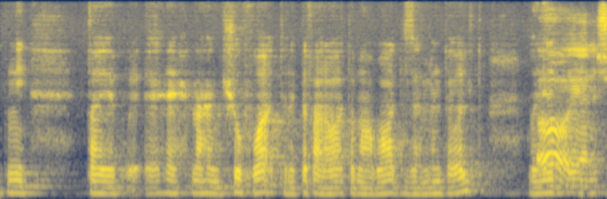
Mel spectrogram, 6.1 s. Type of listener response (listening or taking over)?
taking over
